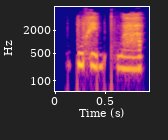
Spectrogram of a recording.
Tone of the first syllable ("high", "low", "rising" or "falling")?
high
